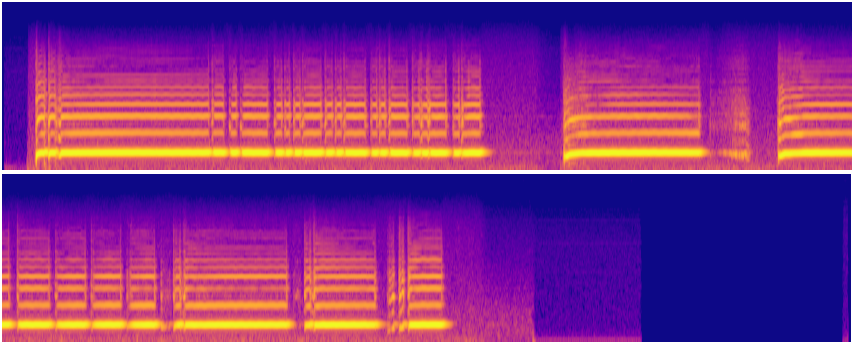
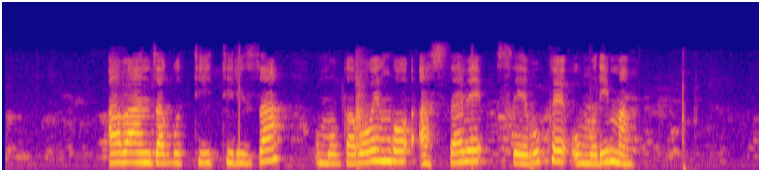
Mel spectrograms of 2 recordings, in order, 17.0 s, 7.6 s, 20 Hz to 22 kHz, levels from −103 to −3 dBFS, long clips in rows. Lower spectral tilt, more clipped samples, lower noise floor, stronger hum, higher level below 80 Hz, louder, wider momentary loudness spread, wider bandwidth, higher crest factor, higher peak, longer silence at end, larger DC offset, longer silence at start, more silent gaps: second, -6 dB/octave vs -7.5 dB/octave; neither; first, -64 dBFS vs -56 dBFS; neither; about the same, -54 dBFS vs -54 dBFS; first, -7 LUFS vs -18 LUFS; second, 5 LU vs 9 LU; second, 3.9 kHz vs 7.4 kHz; second, 8 dB vs 16 dB; about the same, 0 dBFS vs -2 dBFS; first, 4 s vs 0.75 s; neither; second, 0.35 s vs 1 s; neither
